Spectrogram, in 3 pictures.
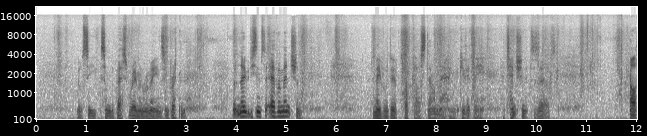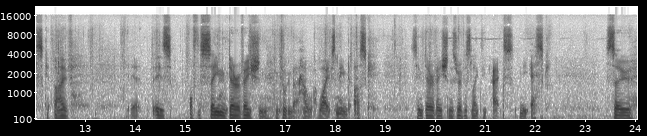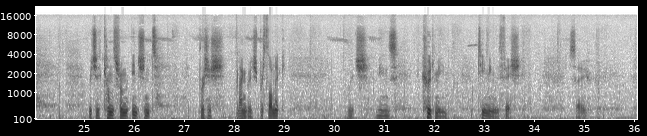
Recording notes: Wildlife ramble along the River Usk. It's early January and the river is high – but the wildlife is stirring on this magical Welsh waterway including a special guest right at the beginning of the recording…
